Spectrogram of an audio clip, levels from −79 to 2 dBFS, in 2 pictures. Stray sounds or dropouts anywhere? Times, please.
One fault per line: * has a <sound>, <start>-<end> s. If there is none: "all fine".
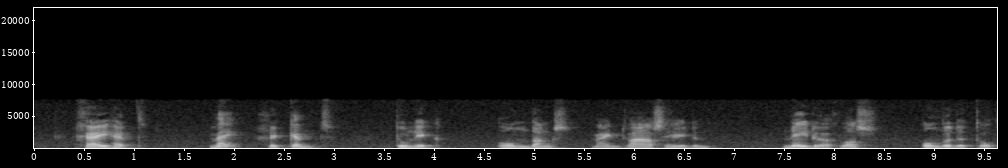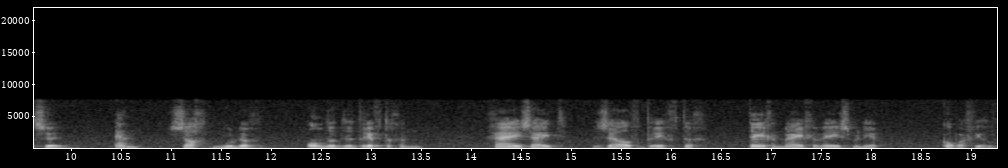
all fine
